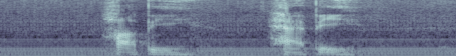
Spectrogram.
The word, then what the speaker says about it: Hapi: Happy. I tried to find a way to pronounce it that was not happy, because then you're thinking of the dwarf.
